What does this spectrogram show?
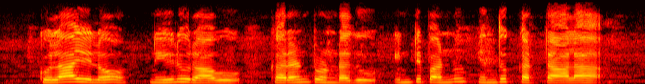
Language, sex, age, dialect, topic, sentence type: Telugu, female, 18-24, Utterandhra, banking, statement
